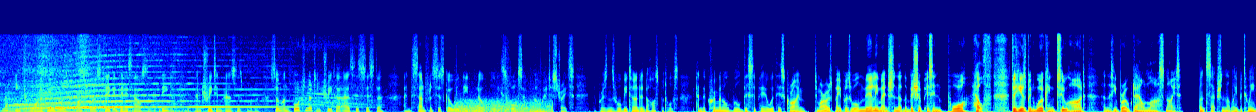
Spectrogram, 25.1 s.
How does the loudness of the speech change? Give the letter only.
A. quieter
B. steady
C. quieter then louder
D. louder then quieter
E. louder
E.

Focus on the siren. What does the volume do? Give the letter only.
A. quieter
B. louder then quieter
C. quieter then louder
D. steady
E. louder
A.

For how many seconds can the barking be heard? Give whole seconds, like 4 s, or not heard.
not heard.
